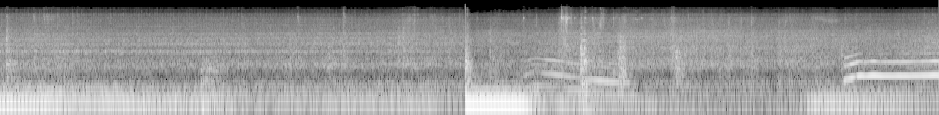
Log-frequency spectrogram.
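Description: Pickup truck engine running as it tows a shipping container on wheel dollies, a steady low hum that is loud at first, drops back, and swells briefly about five seconds in. A squeal falling in pitch follows the loud stretch, and a steadier squeal sounds over the engine near the end.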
